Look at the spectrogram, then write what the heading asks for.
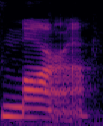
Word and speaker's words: Mara: you pronounce my name it's mara mar i can't trim my r's otherwise i would try all right please please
